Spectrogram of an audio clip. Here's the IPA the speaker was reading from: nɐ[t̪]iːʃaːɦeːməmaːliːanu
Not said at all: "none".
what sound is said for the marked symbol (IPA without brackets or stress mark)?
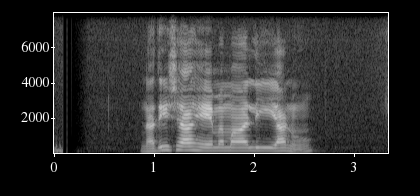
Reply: d̪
